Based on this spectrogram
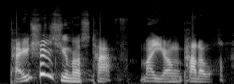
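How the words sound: It is said in a Yoda impression.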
